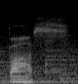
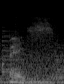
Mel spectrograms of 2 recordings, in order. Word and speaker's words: bass: if it's a fish I think it's actually pronounced Bass not base ah okay my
